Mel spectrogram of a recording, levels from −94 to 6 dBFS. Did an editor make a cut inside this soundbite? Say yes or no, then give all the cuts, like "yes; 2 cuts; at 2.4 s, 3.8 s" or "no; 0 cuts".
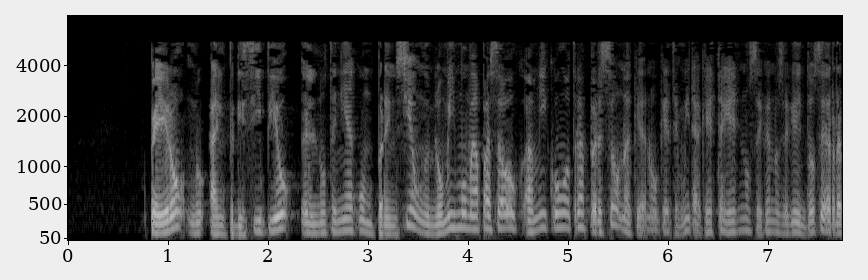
no; 0 cuts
